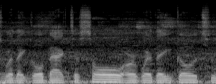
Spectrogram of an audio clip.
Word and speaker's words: Soul: So within the Holloway Interpreting Group, I also started a program called Speak with Soul, and that's Soul pronounced Seoul, where it's a program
